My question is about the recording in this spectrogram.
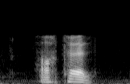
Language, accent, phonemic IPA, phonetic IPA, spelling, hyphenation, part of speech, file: Armenian, Eastern Armenian, /hɑχˈtʰel/, [hɑχtʰél], հաղթել, հաղ‧թել, verb, Hy-հաղթել.ogg
- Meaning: 1. to win 2. to conquer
